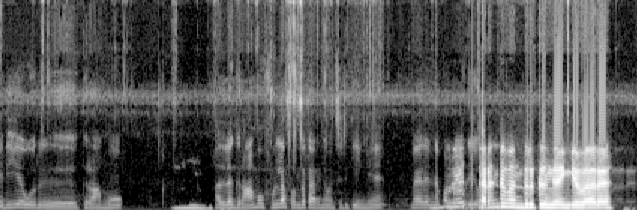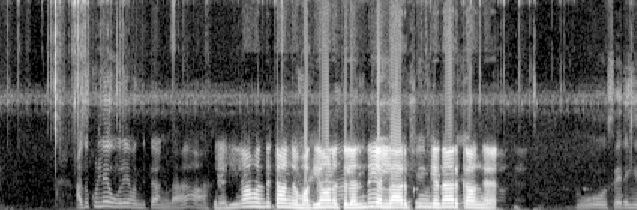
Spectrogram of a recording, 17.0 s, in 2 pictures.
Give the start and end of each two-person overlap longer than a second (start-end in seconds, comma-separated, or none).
12.9-14.7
